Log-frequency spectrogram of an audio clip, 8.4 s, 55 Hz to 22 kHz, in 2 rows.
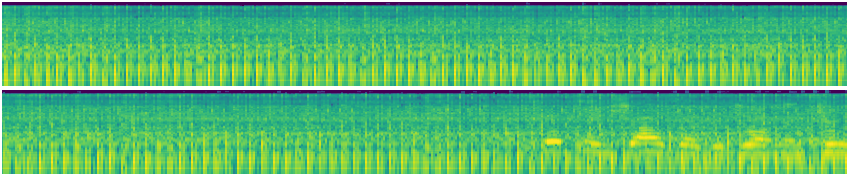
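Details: MTD rototiller with 5 hp Briggs & Stratton engine after a quick carb cleaning and new fuel pump diaphragm: the small single runs at fast idle with a lumpy, slightly irregular beat that stumbles near the end; still running unevenly, mixture likely off.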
